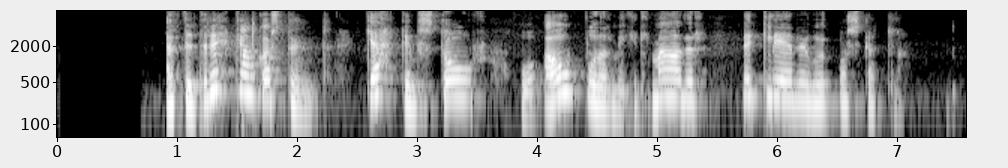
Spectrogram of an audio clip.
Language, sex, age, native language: Icelandic, female, 50-59, Icelandic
